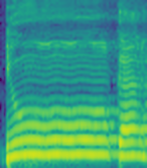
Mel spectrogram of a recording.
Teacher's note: Min ladunka nun sukun bertemu kaf ikfa abad · Dunka kita samarkan 3 ketuk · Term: ikfa hakiki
